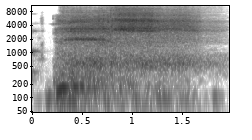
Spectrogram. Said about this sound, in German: was riechst du und was schnaufst du?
